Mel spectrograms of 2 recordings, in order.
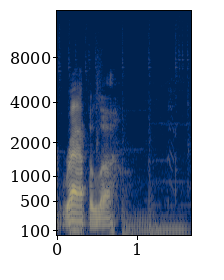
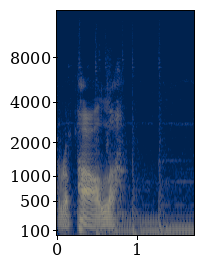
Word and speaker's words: Rapala: made by Rapa and that's how they say it in Finland dude Rapa not Rapala I grew up saying Rapala too and I want to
